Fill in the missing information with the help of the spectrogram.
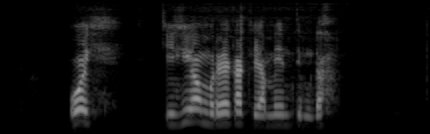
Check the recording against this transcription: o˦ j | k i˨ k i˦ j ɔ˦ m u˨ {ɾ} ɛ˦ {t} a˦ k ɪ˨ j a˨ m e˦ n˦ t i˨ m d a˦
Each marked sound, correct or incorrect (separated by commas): correct, incorrect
